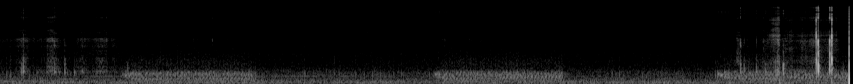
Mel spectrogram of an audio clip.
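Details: Dozing pet cat LoneWolf purrs under a massage. Three soft whistle-like squeaks, each over a second long, rise above a quiet rumble, and a few sharp clicks and rustles come near the end.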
